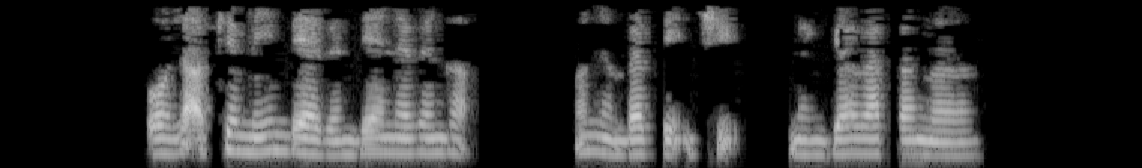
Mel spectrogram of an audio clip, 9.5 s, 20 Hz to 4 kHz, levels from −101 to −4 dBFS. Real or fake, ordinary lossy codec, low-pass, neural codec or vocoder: real; MP3, 16 kbps; 3.6 kHz; none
